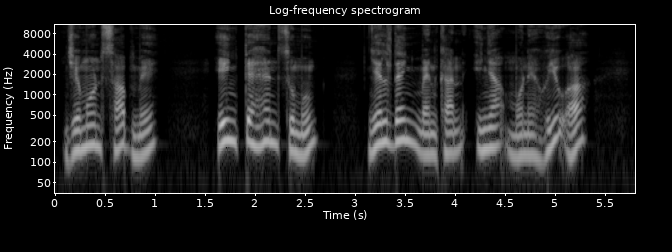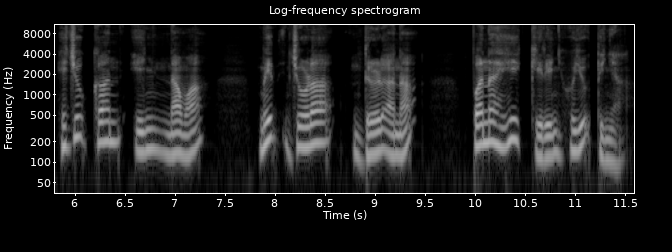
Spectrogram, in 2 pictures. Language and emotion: Santali, neutral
